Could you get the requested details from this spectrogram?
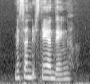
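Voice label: "misunderstanding", American English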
